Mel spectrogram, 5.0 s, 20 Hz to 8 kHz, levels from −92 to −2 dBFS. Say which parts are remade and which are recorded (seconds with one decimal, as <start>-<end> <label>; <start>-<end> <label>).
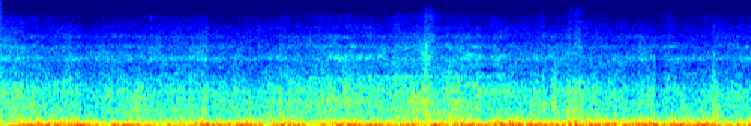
0.0-3.8 remade; 3.8-4.3 recorded; 4.3-5.0 remade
